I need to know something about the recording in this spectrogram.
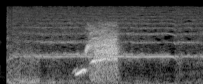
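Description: A horror jumpscare sound effect. A loud, harsh screech cuts in suddenly with a steady high whine running through it, and a scream peaks about a second in.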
